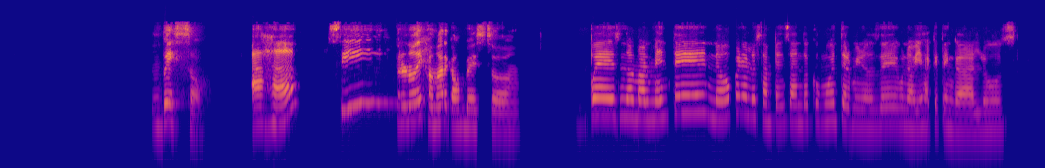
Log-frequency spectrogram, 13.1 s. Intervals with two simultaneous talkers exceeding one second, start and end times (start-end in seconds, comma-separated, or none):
none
